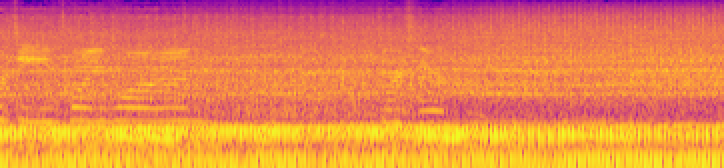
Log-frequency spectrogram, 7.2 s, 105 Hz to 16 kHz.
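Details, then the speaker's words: 2022 Indian FTR 1200 with new NOCO lithium battery and a non-full exhaust system, brief revving: deep, even exhaust thump with no misses or mechanical clatter; healthy, mellow sound. "she likes this system it's just enough it's it's nice mellow sound"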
